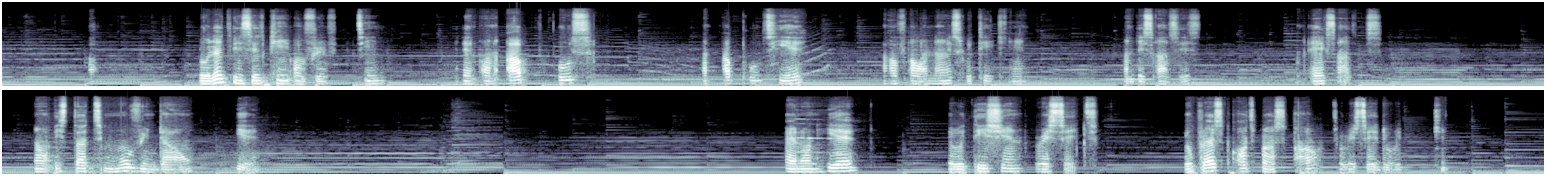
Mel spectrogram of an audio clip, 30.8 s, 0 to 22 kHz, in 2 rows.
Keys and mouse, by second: 4.4-5.0 middle drag, 4.4 i, 5.2-8.4 drag, 8.9-9.2 shift+middle drag, 9.9 middle click, 15.0 middle click, 15.7-18.4 drag, 18.7-19.0 shift+middle drag, 23.2-27.2 drag, 28.8 alt+r.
